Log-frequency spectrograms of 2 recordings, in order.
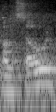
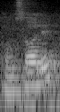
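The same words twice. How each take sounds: First: The word is pronounced the English way. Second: The word is pronounced the Spanish way. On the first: "No voy a decir console porque después se van a reír de mi pronunciación" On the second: "los digo bien en castellano"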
